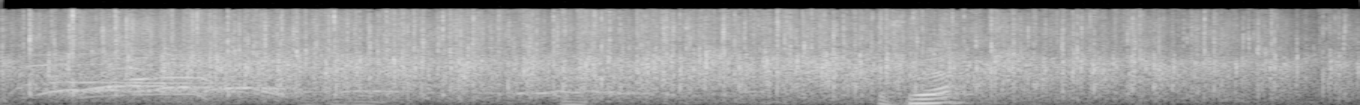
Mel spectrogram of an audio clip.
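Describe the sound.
Audience applause fills the whole stretch, a steady, dense patter of many hands clapping at a fairly loud level, with a few voices calling out briefly over it.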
